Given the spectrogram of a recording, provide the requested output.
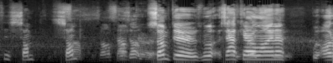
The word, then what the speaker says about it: Sumter: How do you pronounce this? Sumter.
